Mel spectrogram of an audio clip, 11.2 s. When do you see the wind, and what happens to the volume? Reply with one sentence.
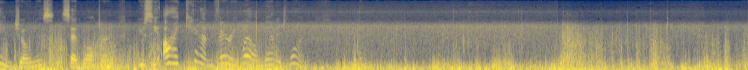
You can hear the wind from 0.0 to 11.1 s, at a steady volume.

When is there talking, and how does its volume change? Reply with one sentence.
The talking can be heard from 0.0 to 5.5 s, getting quieter.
